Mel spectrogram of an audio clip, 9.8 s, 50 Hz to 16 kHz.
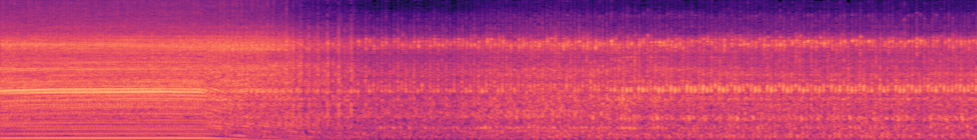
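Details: Mercedes OM601.970 diesel running steadily with a regular sharp knock about three to four times a second over the idle clatter; engine knock, cause undetermined.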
